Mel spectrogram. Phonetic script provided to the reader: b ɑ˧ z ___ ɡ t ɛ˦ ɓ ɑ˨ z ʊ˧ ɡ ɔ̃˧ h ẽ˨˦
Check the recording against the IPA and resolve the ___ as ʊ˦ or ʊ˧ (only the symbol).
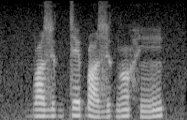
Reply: ʊ˧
